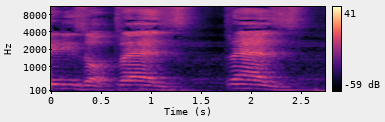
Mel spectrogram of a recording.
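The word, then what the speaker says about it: treize: Number 13, T R E I Z E, Trez. T R E I, Trez, Z is off, Trez, Trez, T R E I Z E, Trez.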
